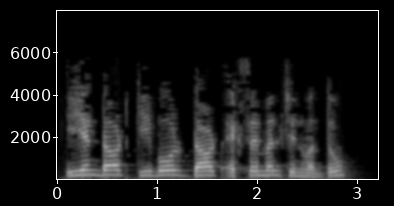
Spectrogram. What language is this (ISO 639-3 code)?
san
